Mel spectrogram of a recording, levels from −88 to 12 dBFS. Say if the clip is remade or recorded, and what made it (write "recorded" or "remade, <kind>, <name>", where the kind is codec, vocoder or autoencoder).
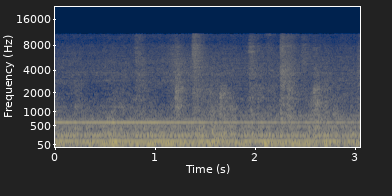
recorded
